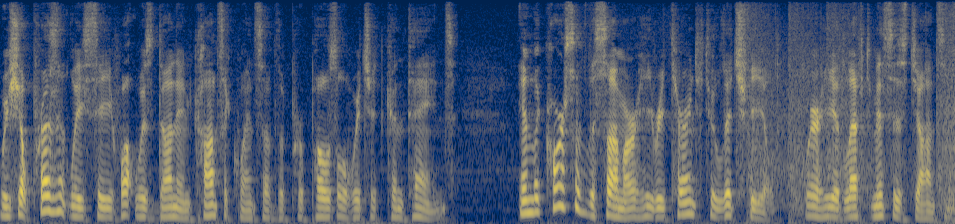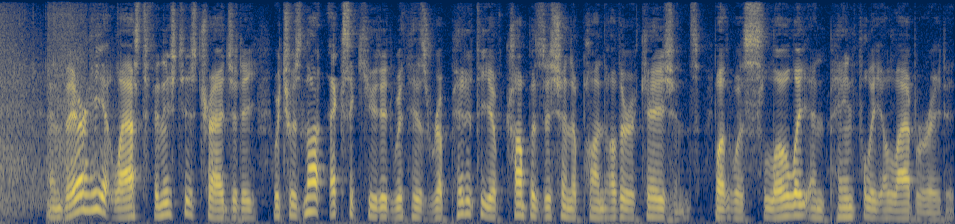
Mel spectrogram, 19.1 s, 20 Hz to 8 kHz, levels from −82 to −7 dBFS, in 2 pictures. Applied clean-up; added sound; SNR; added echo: none; Gunshot, gunfire; 14 dB; none.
